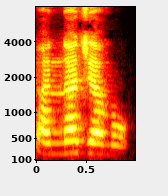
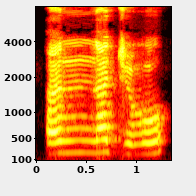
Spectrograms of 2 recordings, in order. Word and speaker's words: النجم: But you have to be careful there to make sure that you don't put an unnecessary haraka or a vowel point or a movement on the letter more than is required. So it's a sukoon. So you say an-najmu, an-najmu ba'idun.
